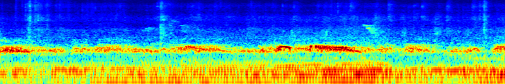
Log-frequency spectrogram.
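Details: Thailand-type spotted dove in breeding condition, cooing in a blurred, continuous mid-pitched murmur with one clearer coo phrase near the middle, over a low droning hum.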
